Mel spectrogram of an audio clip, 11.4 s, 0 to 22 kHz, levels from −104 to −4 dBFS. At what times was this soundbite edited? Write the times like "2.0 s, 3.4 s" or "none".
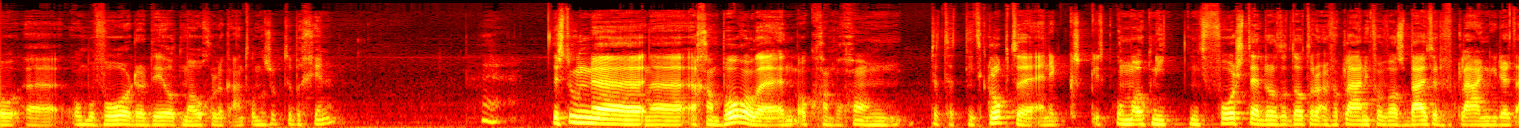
3.5 s, 4.8 s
